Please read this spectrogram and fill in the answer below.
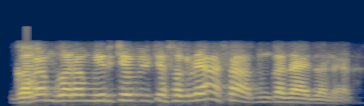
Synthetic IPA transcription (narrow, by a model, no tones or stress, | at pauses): ɡəɾəmɡəɾəmːiɾt͡ɕemiɾt͡ɕesəɡleasat̪umkad͡zajd͡zalja̰ɾ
